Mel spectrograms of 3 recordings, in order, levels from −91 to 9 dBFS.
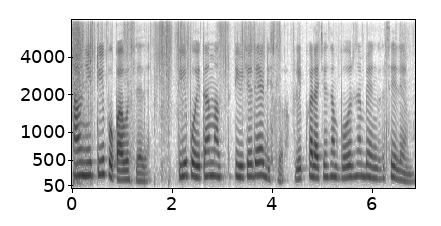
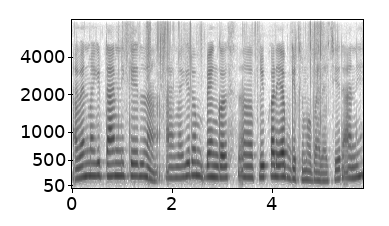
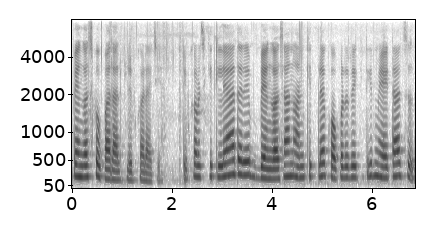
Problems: constant background noise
